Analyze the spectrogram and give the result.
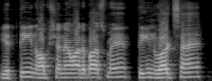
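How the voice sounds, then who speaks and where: Indian man, grammar teacher, live online class, coaxing and praising students, smooth clear voice, higher pitch. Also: flat delivery, fast, fairly bright tone. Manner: coaxing, asks students for answers and praises them.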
